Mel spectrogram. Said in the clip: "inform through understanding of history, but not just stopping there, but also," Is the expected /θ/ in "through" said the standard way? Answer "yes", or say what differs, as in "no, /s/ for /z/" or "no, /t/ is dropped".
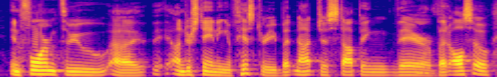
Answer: yes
